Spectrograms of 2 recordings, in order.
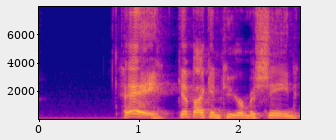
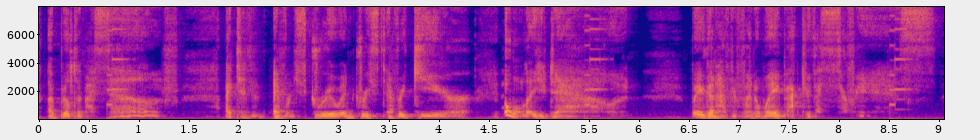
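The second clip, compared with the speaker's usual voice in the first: soft whispery character voice; 3 semitones lower, 7 dB quieter than usual. Acted.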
